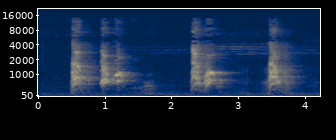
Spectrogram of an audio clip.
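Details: Barking from a male Shih Tzu pet who wants to play: four loud, sharp barks, the first two close together, each with a brief trailing tail, then a pause before two more spaced about a second apart, against a quiet background.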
